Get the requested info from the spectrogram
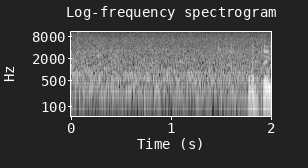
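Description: Rushing river water, a steady even wash with no let-up.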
